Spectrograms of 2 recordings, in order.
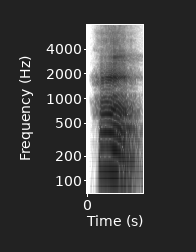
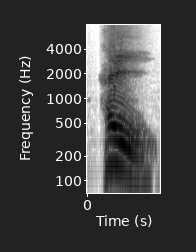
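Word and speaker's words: है: மேரே பரிவார்ன்றதுதான் கரெக்ட்டுங்க மேரே பரிவார் மே பாஞ்ச் லோக் ஹே ஹே போடுல ஹே என்ற வார்த்தையை தான் பயன்படுத்தி இருக்கோம்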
